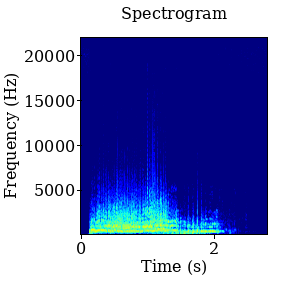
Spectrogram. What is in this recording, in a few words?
attack; TIGERTRESHER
